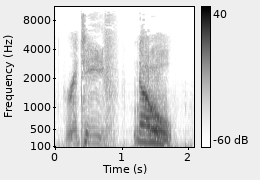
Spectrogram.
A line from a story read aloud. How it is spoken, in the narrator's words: Spradley yelped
